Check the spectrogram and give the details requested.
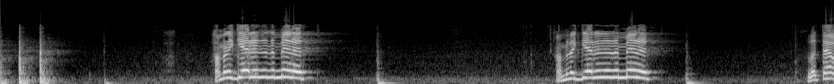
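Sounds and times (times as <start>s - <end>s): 
knocking on a door: 0.0s - 0.6s, 3.8s - 4.0s, 6.8s - 7.0s
speech: 2.1s - 3.2s, 5.6s - 6.6s, 8.1s - 8.3s.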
